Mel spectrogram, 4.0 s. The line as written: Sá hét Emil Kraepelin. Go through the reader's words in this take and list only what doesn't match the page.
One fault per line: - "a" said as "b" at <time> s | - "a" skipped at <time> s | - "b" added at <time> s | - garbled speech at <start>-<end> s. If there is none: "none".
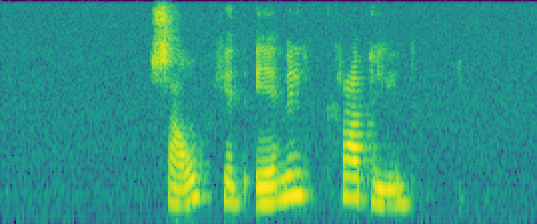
none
